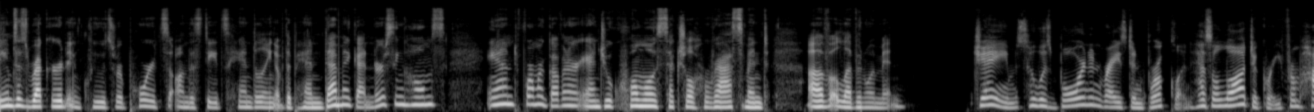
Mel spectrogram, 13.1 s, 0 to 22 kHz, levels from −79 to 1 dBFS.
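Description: At 0.72 s the speech level falls abruptly by about 6 dB and stays down until 2.69 s. It drops again from 3.38 s to 5.78 s, and once more from 8.61 s to the end of the clip. The likely cause is one channel dropping out. One stereo side goes silent. After the mono sum, the shared speech loses half its amplitude. Anything carried only in that channel vanishes. Each return to full level is just as sudden.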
